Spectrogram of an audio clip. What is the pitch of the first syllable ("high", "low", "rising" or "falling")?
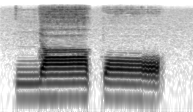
low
